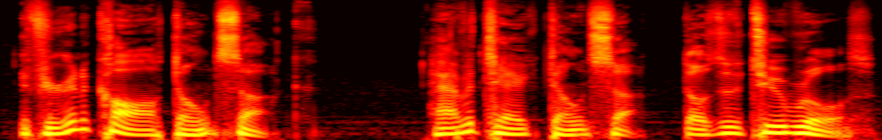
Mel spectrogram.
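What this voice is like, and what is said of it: Imitates a sports talk host's voice. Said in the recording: “I was gonna try to do a Jim Rome impersonation today ... He's a sports talk guy. Kind of talks like this ... I gotta work on the timbre ... It's easy to match the tempo, but it's hard to match the timbre ... New Jersey dismissive? Is that accent? ... he's California”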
